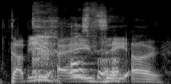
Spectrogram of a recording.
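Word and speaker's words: oiseau: W A Z O. Wazo. I was pretty close then because I was like very close. Yeah. Yeah. Yeah. Okay. Wo. Wazo.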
